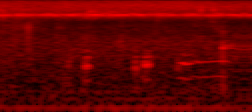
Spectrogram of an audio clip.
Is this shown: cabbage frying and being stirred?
no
